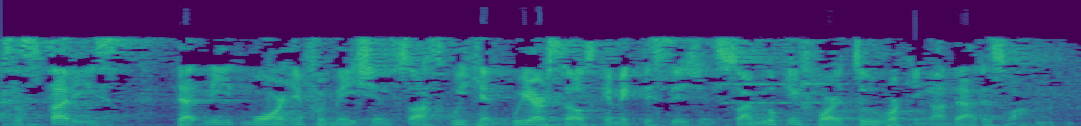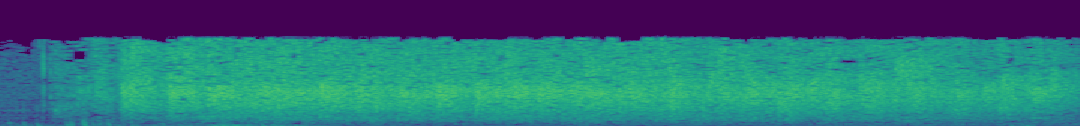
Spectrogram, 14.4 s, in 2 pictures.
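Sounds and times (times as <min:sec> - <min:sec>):
speech: 0:00.1 - 0:07.2
audience applause: 0:07.6 - 0:14.3.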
